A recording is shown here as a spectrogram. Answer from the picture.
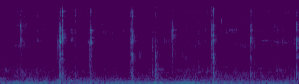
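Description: A person chewing food close to a phone's microphone: faint mouth clicks and smacks at an irregular pace, the loudest a little over a second in.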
